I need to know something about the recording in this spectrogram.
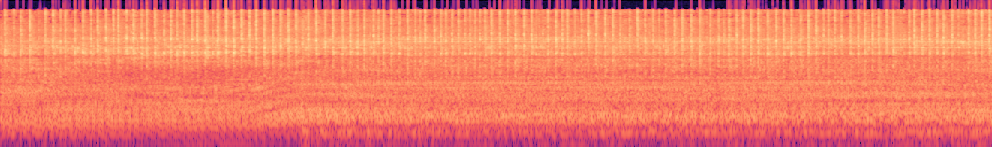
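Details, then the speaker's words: New Husqvarna two-stroke chainsaw just after its first start, choke and primer bulb used, chain brake off: even, steady idle with no hunting or stumbling, keeps running on its own; normal idle. "Pull and pull sounds a little better this should just sit idle"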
